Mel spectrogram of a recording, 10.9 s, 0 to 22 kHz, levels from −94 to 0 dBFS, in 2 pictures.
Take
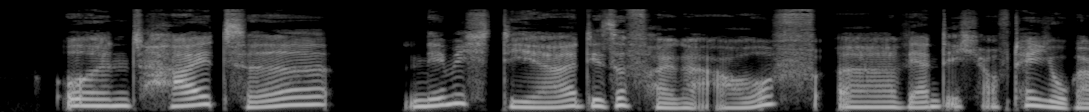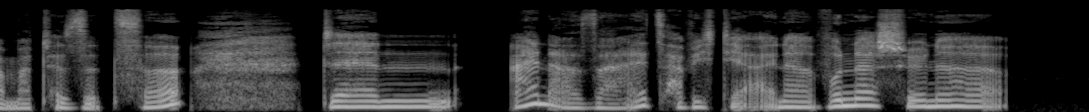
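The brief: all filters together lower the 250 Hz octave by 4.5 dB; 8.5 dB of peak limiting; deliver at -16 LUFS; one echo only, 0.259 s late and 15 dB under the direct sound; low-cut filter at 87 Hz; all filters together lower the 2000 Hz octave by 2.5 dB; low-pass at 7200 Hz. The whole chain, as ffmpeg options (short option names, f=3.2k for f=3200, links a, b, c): -af "highpass=87,lowpass=7.2k,equalizer=f=250:t=o:g=-5.5,equalizer=f=2k:t=o:g=-3,alimiter=level_in=2.5dB:limit=-24dB:level=0:latency=1,volume=-2.5dB,aecho=1:1:259:0.178,volume=21.5dB"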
